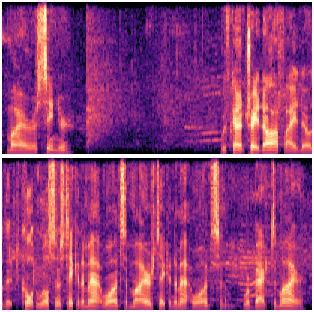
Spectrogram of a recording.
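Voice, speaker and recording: A man's voice: mid-range voice, fairly even intonation, moderate pace, gravelly, fairly bright tone. Male wrestling commentator, chatty explainer, some light background noise. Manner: chatty, explains rules and team math. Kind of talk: local sports commentary. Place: school gym.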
